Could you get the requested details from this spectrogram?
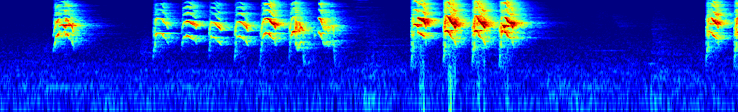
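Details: Happy-sounding pet parrot giving bursts of rapid, harsh chirps, several notes per burst at about three a second, with quiet pauses between the bursts.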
